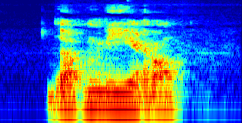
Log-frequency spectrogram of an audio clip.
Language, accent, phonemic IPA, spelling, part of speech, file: French, Canada, /dɔʁ.mi.ʁɔ̃/, dormirons, verb, LL-Q150 (fra)-dormirons.wav
- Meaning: first-person plural future of dormir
